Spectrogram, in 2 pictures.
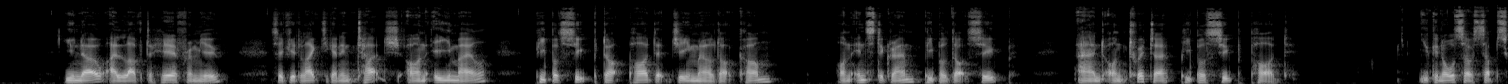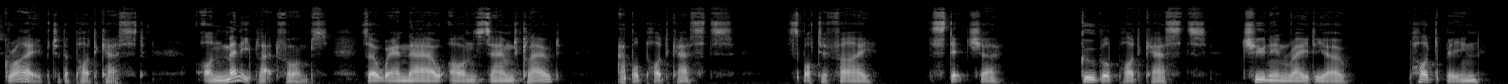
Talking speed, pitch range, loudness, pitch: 105 wpm, 80-95 Hz, -25 LUFS, 85 Hz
